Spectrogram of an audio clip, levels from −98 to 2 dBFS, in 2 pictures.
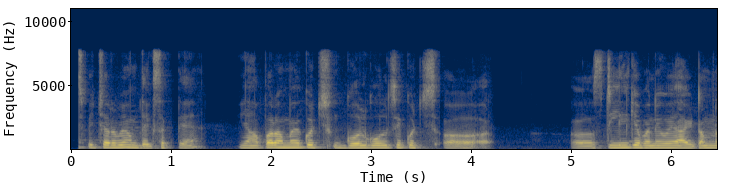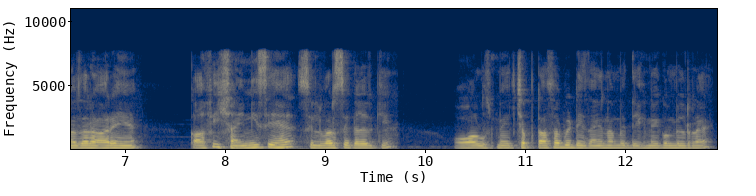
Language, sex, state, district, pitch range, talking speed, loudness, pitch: Hindi, male, Chhattisgarh, Korba, 150-170 Hz, 210 wpm, -25 LUFS, 160 Hz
